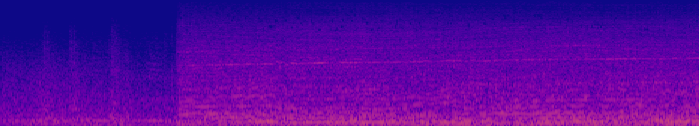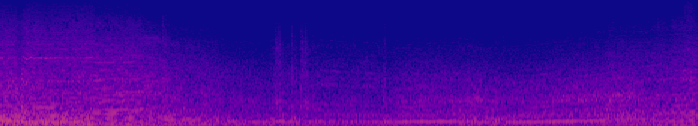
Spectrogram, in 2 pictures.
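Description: Race cars circling the Daytona track in a racing video game, engines droning and shifting pitch steadily with a loud rise and fall, multiple cars whining past throughout without any voices.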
